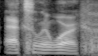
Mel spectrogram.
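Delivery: calm praise. Real, not acted. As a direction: praise them gently as they rest. Quiet cool-down praise.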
